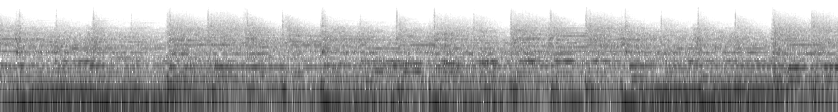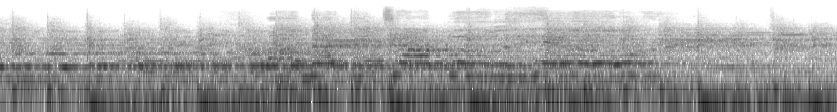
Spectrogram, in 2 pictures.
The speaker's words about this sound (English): Yeah, I love this record, this whole album. This is a little scream. There were moments on this record that was just, you felt like it was just going to disappear, and then there was something like that.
